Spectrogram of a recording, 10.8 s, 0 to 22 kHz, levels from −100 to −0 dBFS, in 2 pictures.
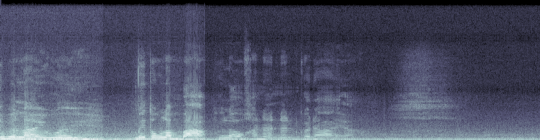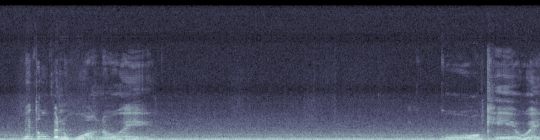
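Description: From 0.0 to 0.87 s the speech has a harsh, crackling edge, likely microphone overload, with peaks driven about 7 dB past the converter's limit. The waveform shows flat-topped peaks across a noticeable share of samples, and the spectrogram shows broadband smearing at each loud syllable.

At 1.02 s voice and background drop together by about 5 dB, likely the microphone volume stepped down by the call software reacting to the distortion. On the waveform this appears as a sudden narrowing of the envelope, with no fade.

From 1.38 to 1.98 s the crackle returns more mildly, likely microphone overload again, about 5 dB over, with a small share of samples flattened.

At 2.04 s the level falls by about 7 dB in one step, likely the microphone volume stepped down once more, leaving a second abrupt drop in the envelope.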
